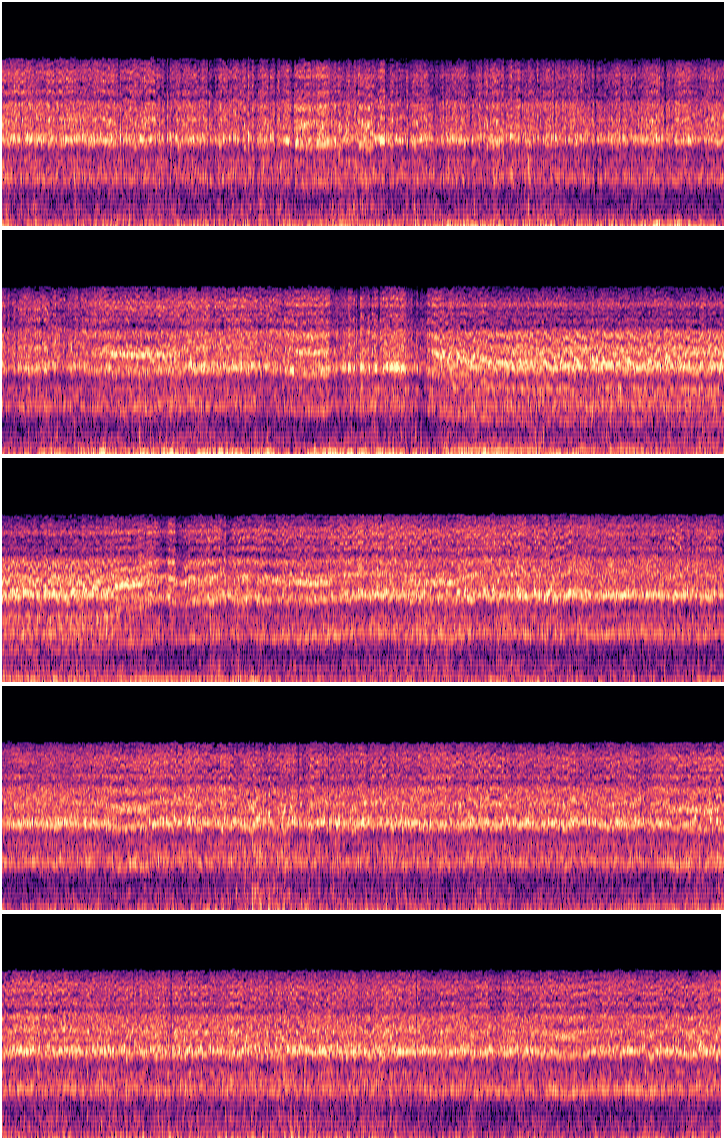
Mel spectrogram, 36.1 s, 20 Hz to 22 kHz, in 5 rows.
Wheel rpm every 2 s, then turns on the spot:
230, 230, 230, 230, 220, 220, 190, 200, 220, 220, 230, 230, 230, 230, 230, 230, 230, 230.
none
